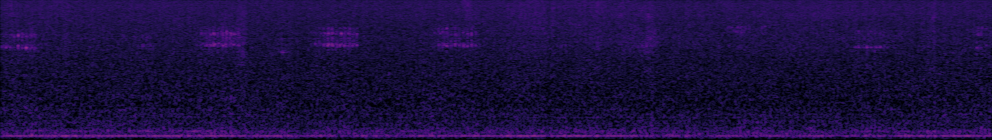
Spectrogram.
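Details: Domestic cat Danci, a tentative female, purring while enjoying a massage, her first purr heard since she arrived; a steady low rumbling drone runs throughout, with faint high soft ticks above.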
